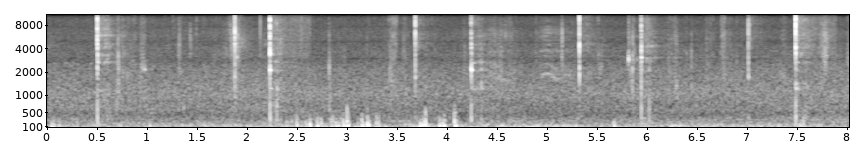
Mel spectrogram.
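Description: Pickleball rally with homemade plywood paddles: the plastic ball pops sharply off the paddles and the asphalt court about once a second, at irregular intervals. Wind rumbles low on the microphone.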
